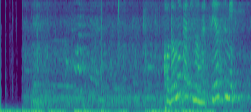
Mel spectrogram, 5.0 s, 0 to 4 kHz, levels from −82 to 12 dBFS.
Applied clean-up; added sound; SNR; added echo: none; Computer keyboard; 3 dB; reverberation time 2.0 s.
